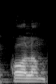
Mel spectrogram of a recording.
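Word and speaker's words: column: यहाँ पर भी एम के बाद एन आ रहा है तो इसमें भी एन को साइलेंट रख देता है, कॉलम पढ़ा जाता है।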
